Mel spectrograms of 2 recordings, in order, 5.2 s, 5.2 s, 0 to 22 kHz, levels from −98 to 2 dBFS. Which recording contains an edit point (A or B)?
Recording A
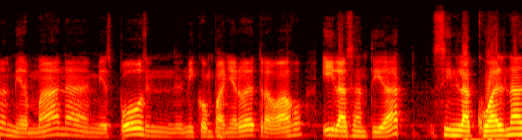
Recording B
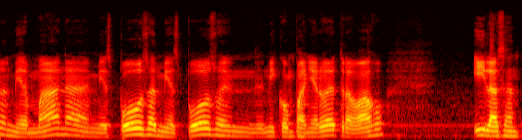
A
